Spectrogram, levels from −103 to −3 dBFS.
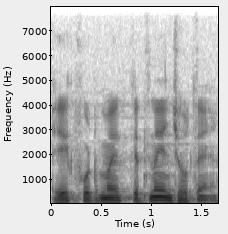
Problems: background sounds at intervals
